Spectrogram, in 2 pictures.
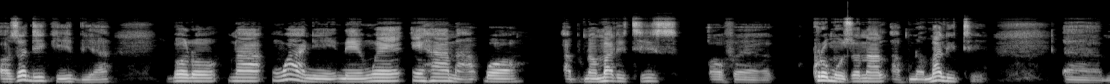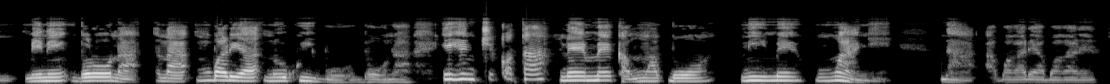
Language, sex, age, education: Igbo, male, 30-45, tertiary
